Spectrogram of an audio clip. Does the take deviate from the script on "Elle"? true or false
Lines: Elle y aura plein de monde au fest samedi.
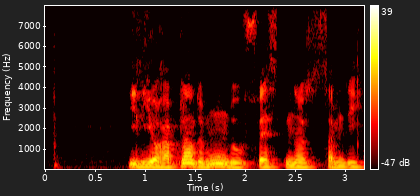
true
